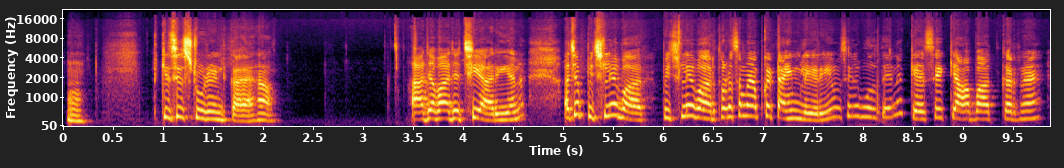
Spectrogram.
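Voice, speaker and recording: A woman's voice: sits high, animated, brisk. A woman teaching an English class online, who scolds her students indignantly and mixes English words into her speech.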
